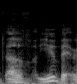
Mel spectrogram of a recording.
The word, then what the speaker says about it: Ubik: I feel like when I read the end of this book of Ubik, or Ubik, you're pronouncing Ubik. I said Ubik to my class all semester. Maybe I did it wrong. – It's supposed to be ubiquity. So yeah, I probably pronounce it wrong.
